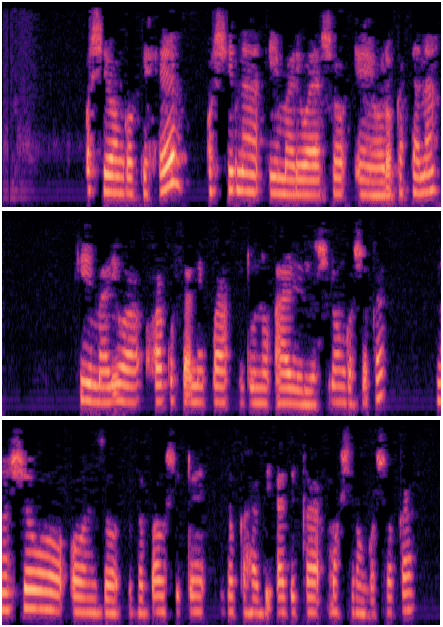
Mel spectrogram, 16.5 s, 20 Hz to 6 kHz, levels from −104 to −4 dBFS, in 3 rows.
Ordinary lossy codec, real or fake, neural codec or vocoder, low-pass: MP3, 24 kbps; real; none; 5.4 kHz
